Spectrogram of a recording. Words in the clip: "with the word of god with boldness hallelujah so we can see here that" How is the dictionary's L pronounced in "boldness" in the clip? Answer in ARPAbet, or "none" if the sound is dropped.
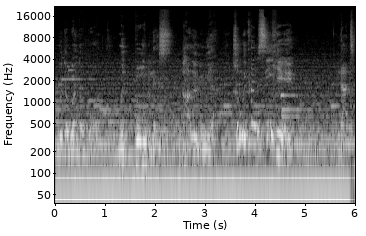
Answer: L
